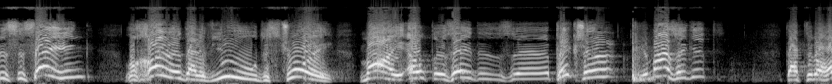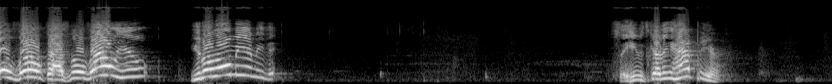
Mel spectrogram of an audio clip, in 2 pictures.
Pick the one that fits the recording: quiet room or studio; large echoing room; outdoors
large echoing room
